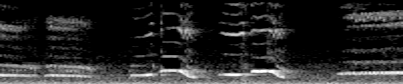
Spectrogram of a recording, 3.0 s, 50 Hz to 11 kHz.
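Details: Caged Black-throated laughingthrush, said to be about 80% through its moult and settled in the cage, gives clear, mellow whistled notes, some held level and two sliding sharply downward, over a faint background hiss.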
